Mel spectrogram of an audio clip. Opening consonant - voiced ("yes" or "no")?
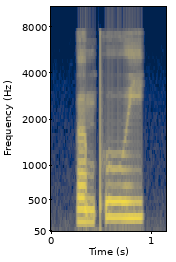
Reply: yes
